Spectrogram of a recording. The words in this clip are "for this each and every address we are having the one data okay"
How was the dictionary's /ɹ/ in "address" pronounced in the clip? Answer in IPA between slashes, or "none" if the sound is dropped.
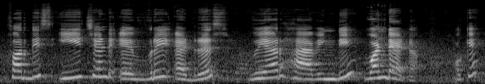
/ɹ/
